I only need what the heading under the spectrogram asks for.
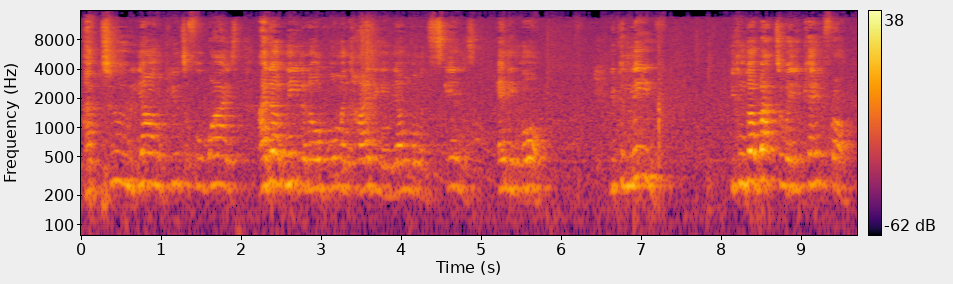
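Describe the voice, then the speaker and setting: A storyteller voicing an arrogant, drunken rich village man who blusters loudly and indignantly. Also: medium pitch, steady tone, moderate pace, background noise, natural voice. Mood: scornful. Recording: echoey room, distant mic.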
